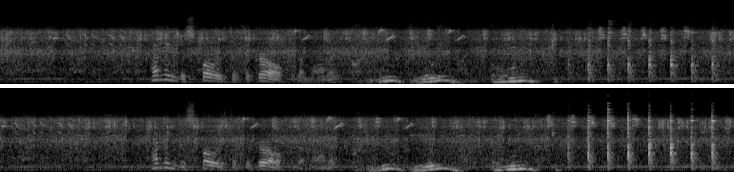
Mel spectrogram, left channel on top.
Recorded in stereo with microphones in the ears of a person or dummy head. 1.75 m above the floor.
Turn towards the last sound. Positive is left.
turn(degrees=-65)  # may be behind; listen again after turning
